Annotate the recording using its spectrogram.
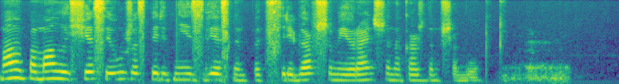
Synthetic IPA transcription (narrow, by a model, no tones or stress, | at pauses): maməpɐmalˠʊɪɕːe̞sɪuʐəspʲɪɾʲɪd̪nʲɪːzvʲe̞snɨmpət̪sʲtʲɪɾʲɪɡafʂɨmjɪjoɾanʲʂɨnɐkaʐd̪ɨmʂɐɡu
